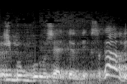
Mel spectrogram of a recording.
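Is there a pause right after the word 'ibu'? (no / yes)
no. There is no pause after 'ibu'. The speaker says their female teacher is very pretty. The speaker calls it wrong. "Bukan ibu guru saya cantik sekali itu"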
